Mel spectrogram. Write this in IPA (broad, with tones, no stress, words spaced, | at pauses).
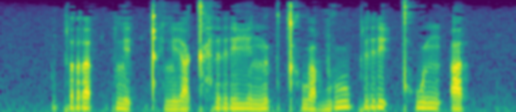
pra˦˥t̚pli˨˩t̚pʰli˩˦a̯kʰriː˧ nɯ˥˩k̚ tʰu˨˩a̯buː˥˩pri˥˩ʔ kʰwɯ˧ŋʔa˨˩t̚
